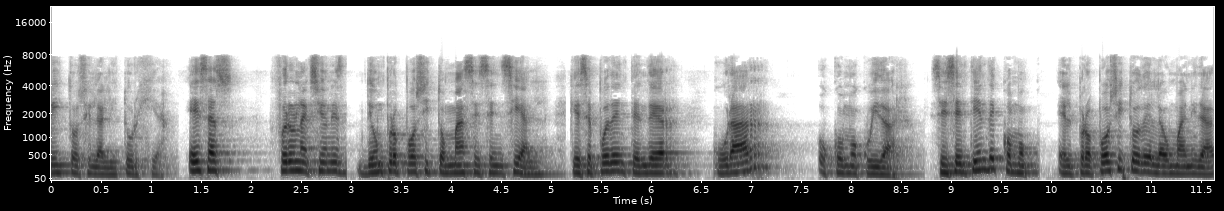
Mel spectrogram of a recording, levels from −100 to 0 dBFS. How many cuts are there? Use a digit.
6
